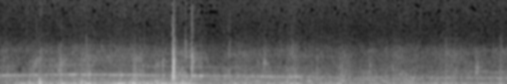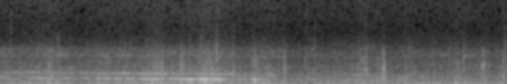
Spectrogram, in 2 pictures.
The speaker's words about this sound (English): Sirens.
